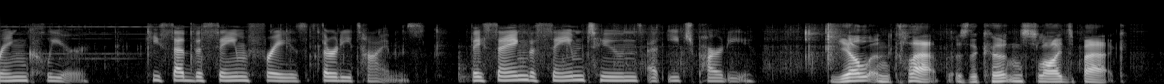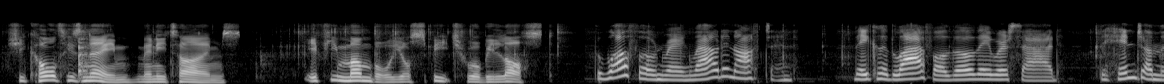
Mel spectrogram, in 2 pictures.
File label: Office microphone sample; Logitech G735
